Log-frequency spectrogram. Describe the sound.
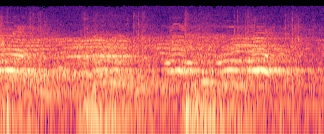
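A basketball is dribbled on a hard court during a women's basketball game, a few dull, irregular thumps, set against steady crowd murmur in a large arena, with voices talking over it.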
